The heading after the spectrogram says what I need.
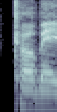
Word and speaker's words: Kobe: Kobe beef.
